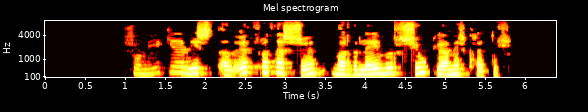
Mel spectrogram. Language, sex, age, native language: Icelandic, female, 50-59, Icelandic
